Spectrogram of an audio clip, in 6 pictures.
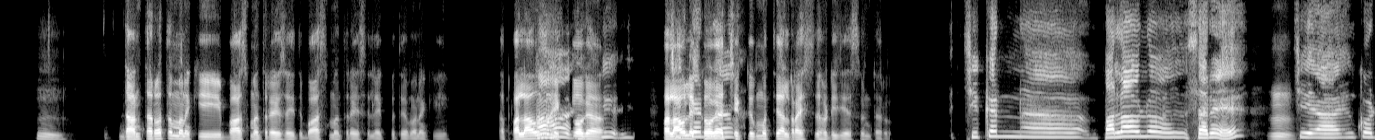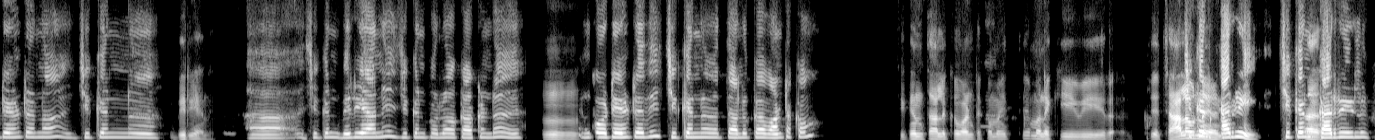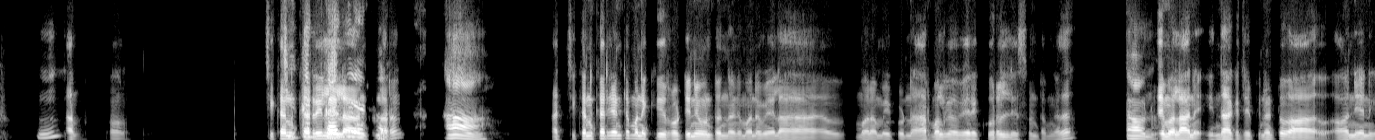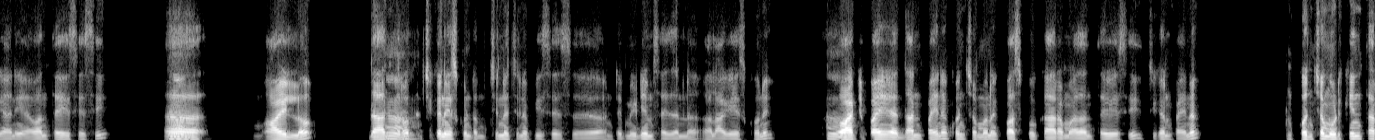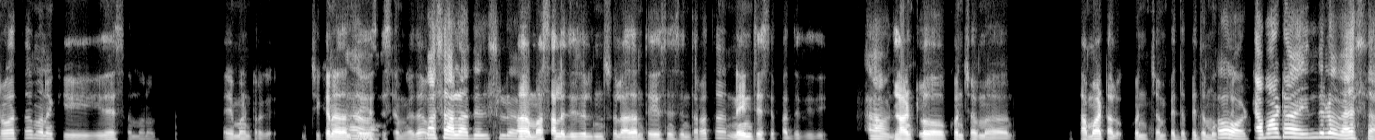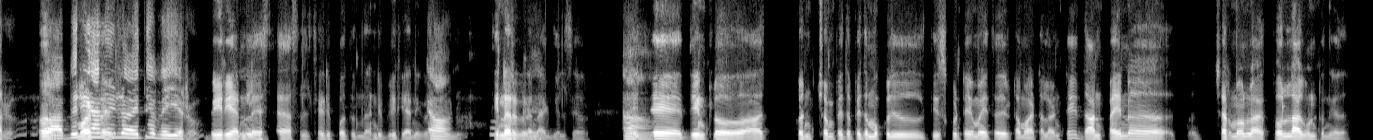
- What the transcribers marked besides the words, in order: tapping; in English: "బాస్మతి"; in English: "బాస్మతి రైస్"; in English: "రైస్‌తోటి"; other background noise; drawn out: "చికెన్ను"; in English: "చికెన్ బిర్యానీ, చికెన్"; in English: "కర్రీ"; in English: "కర్రీ"; in English: "కర్రీ"; in English: "నార్మల్‌గా"; in English: "సేమ్"; in English: "అనియన్"; in English: "ఆయిల్‌లో"; in English: "పీసెస్"; in English: "మీడియం"
- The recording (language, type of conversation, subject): Telugu, podcast, వంటను కలిసి చేయడం మీ ఇంటికి ఎలాంటి ఆత్మీయ వాతావరణాన్ని తెస్తుంది?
